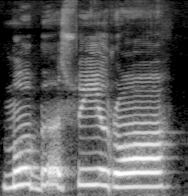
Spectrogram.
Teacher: जब इसको रोकेंगे तो 2 काउंट्स पे और रॉ हैवी ही रुकेगा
